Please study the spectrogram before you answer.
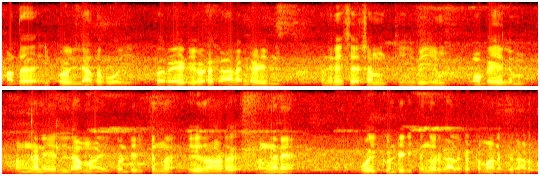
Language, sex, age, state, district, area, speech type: Malayalam, male, 60+, Kerala, Idukki, rural, spontaneous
